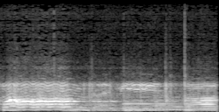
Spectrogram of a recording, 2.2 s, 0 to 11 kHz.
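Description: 1929 Columbia 78 rpm dance-band record playing on an acoustic gramophone, with a narrow, boxy sound. The vocal refrain ends on a wavering held note under a second in, then the orchestra plays more softly, with a single surface click near the end.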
